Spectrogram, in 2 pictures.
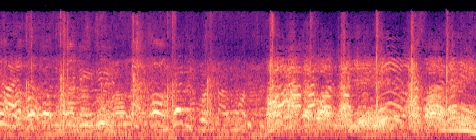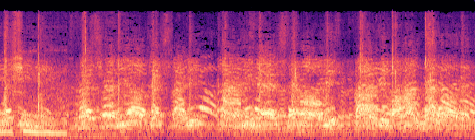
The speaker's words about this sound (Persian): تجمع کنندگان در اصفهان شعارهایی دادند که با هم می‌شنویم.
